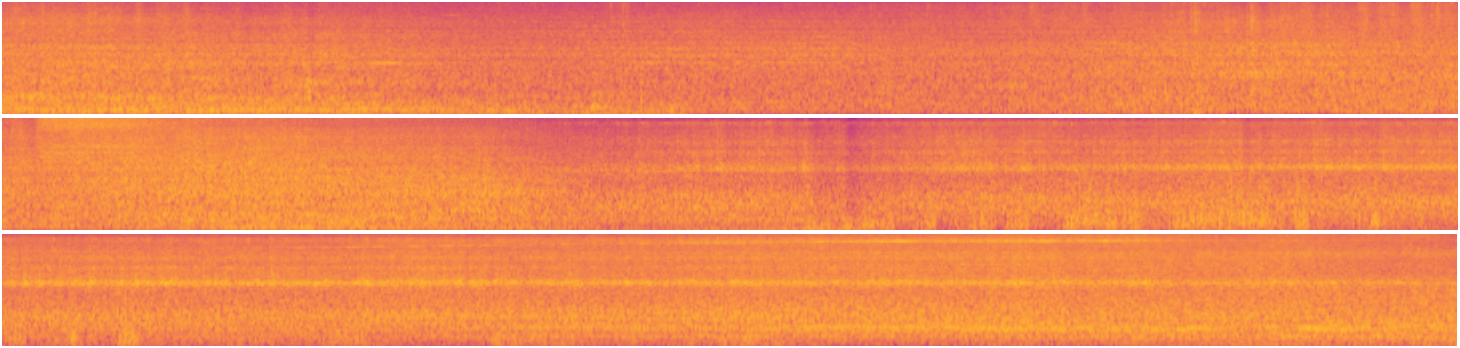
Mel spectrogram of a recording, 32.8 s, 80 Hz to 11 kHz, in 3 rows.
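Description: A DB class 212 diesel-hydraulic locomotive and its train of passenger coaches running past close by: the engine running under the rumble and clatter of wheels on the rails. In the second half a quick run of clicks from the wheels over rail joints is followed by a steady high-pitched whine as the locomotive comes by.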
